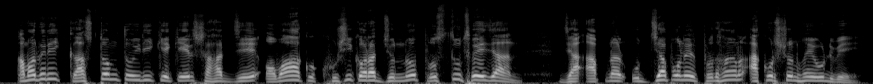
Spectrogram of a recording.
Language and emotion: Bengali, surprised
